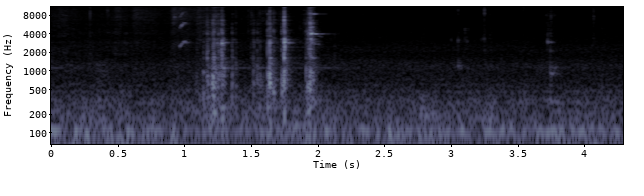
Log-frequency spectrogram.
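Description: A steel water bottle being picked up and its cap worked open: a quick run of small clicks and scrapes about a second in, then a few faint ticks.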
